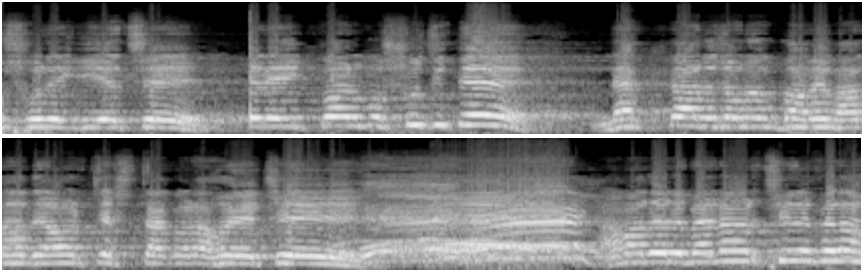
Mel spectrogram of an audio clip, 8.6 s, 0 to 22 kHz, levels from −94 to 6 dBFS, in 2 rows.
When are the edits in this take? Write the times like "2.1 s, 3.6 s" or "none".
1.2 s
